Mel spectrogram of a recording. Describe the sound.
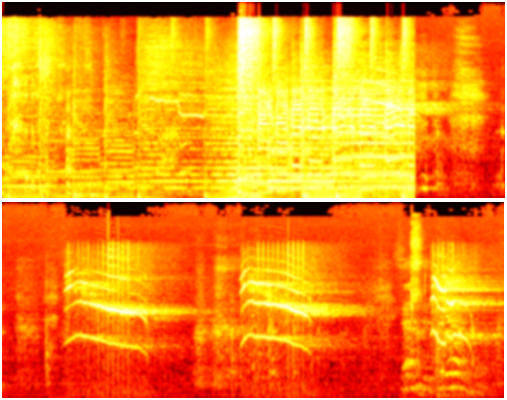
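A cat meows after a few seconds of loud music, with a few bursts of high, drawn-out meows that fall in pitch, separated by short pauses.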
